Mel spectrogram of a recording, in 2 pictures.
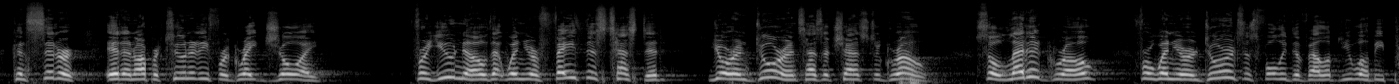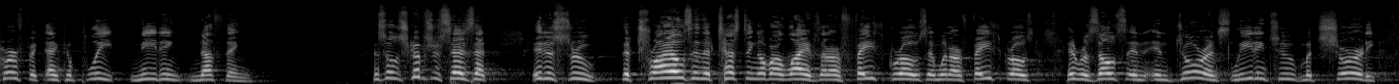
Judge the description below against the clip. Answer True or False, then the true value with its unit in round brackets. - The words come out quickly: False (160 wpm)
